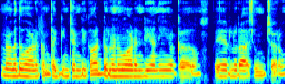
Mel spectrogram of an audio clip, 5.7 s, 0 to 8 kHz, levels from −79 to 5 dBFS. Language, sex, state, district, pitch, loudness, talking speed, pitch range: Telugu, male, Andhra Pradesh, Guntur, 190 Hz, -15 LUFS, 115 wpm, 185-195 Hz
